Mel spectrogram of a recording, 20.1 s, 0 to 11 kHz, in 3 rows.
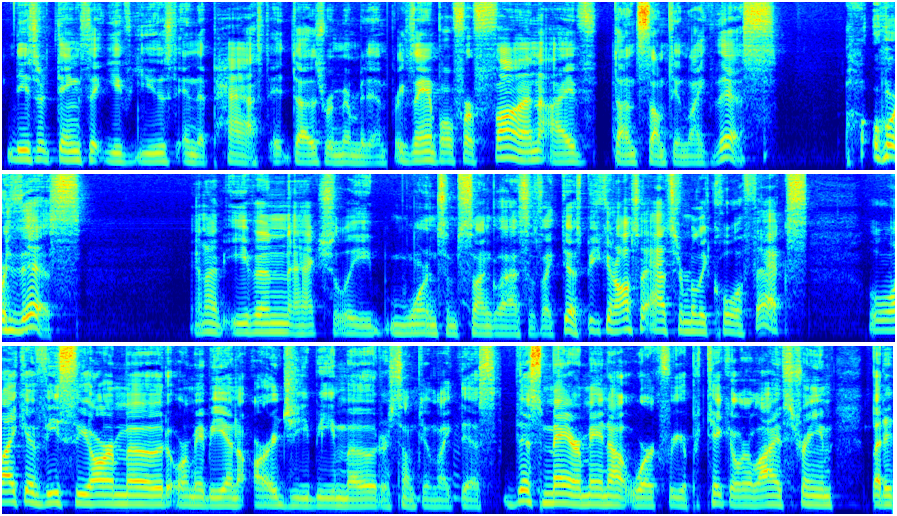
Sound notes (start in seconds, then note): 6.3 chuckles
